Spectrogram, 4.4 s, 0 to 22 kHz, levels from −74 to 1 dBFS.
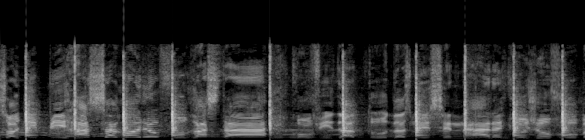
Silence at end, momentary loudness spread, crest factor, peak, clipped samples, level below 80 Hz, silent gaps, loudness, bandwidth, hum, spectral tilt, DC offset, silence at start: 0.05 s; 5 LU; 24 dB; 0 dBFS; under 0.1%; -72 dBFS; none; -21 LUFS; 16 kHz; none; 5 dB/octave; under 0.1%; 0 s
